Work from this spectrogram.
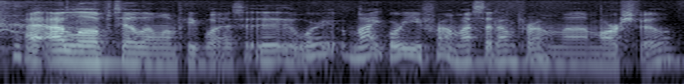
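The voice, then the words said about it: Wisconsin accent. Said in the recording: “We still don't know what he says half the time. ... You and your Wisconsin accent.”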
